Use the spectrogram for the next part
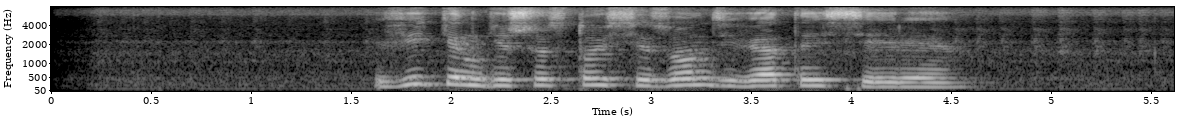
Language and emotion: Russian, neutral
